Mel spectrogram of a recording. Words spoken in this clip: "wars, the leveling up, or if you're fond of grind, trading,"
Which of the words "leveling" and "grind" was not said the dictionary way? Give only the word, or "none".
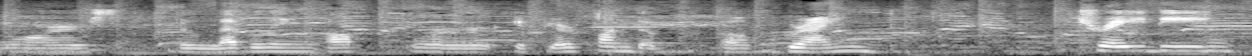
none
